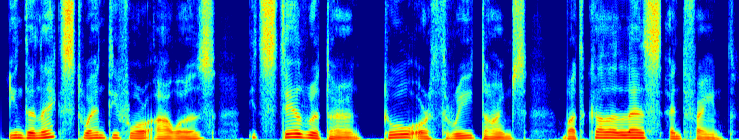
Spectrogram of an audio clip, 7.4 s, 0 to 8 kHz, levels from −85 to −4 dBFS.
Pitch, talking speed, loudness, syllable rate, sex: 130 Hz, 140 wpm, -19 LUFS, 3.7 syllables/s, male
